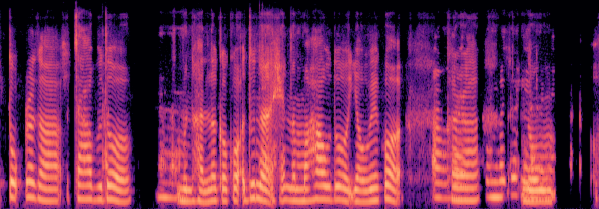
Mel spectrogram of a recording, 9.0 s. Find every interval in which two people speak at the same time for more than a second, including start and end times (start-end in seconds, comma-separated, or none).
6.7-8.2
